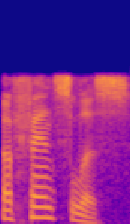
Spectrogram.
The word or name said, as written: offenseless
